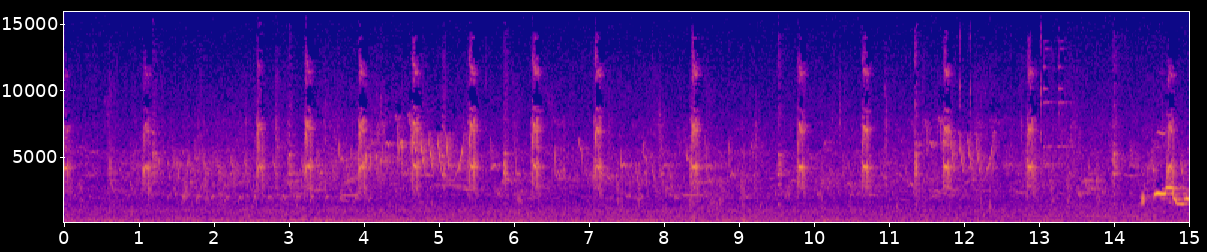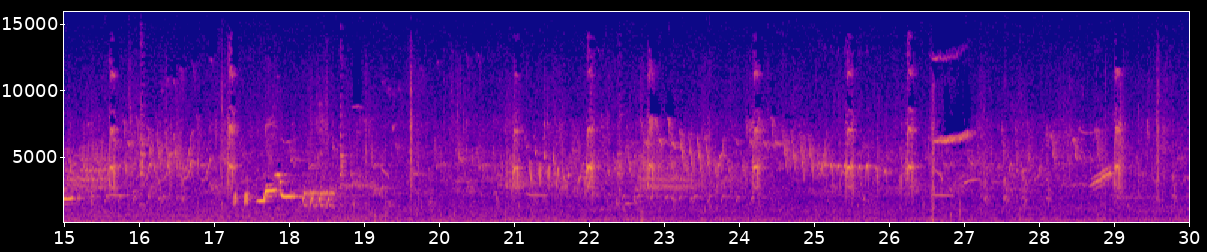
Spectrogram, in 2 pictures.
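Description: Wild songbirds singing and chirping throughout, with two louder bursts of calls about halfway through.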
